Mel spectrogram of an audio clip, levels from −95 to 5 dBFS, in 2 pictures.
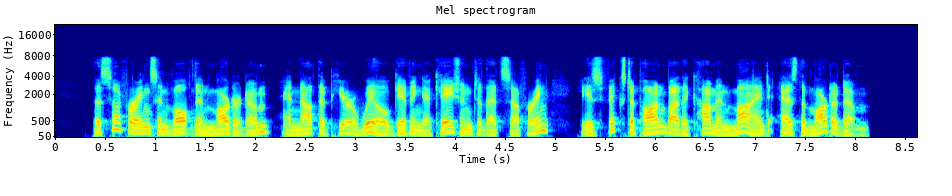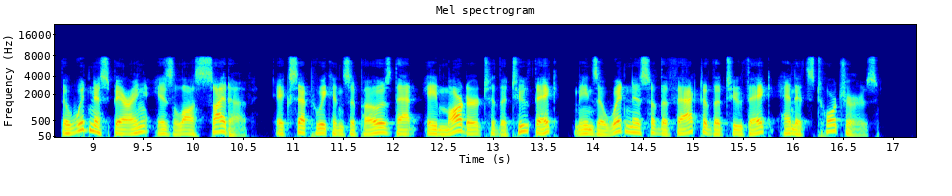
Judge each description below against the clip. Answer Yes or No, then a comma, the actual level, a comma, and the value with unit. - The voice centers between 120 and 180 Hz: No, low, 110 Hz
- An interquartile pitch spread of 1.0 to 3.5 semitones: No, average, 4.4 semitones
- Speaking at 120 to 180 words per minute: No, average, 190 wpm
